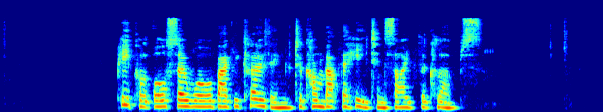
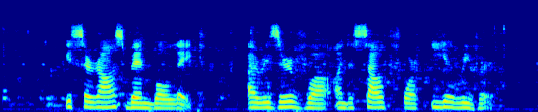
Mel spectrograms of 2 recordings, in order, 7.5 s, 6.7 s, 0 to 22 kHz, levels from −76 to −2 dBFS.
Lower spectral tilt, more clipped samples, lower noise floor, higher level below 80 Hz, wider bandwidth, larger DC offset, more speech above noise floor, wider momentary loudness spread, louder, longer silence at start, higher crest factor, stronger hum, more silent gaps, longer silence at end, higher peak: first, -5 dB/octave vs -3.5 dB/octave; neither; first, -79 dBFS vs -60 dBFS; about the same, -64 dBFS vs -66 dBFS; first, 11.5 kHz vs 10 kHz; neither; first, 59 dB vs 29 dB; about the same, 8 LU vs 9 LU; first, -20 LUFS vs -31 LUFS; first, 1.45 s vs 0.05 s; about the same, 18 dB vs 20 dB; neither; neither; first, 1.55 s vs 0.6 s; first, -4 dBFS vs -14 dBFS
